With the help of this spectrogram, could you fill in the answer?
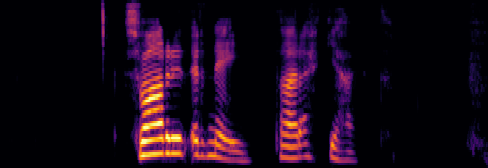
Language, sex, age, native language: Icelandic, female, 20-29, Icelandic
